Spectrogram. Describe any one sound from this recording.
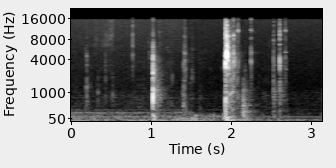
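A plastic part snaps off with a sharp clack.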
